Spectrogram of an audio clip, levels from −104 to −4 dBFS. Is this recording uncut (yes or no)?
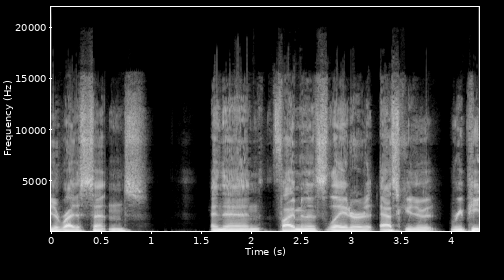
yes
